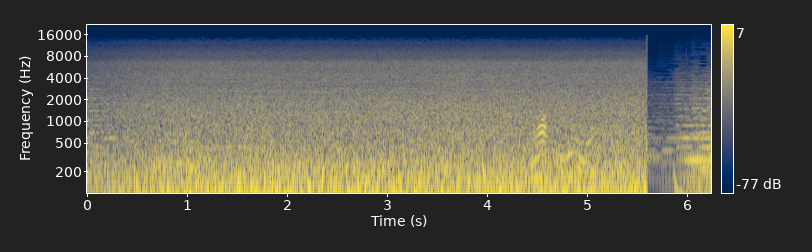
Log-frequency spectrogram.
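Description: Wind buffeting an action camera's microphone: a steady rush with heavy, gusting low rumble, cut off suddenly shortly before the end.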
